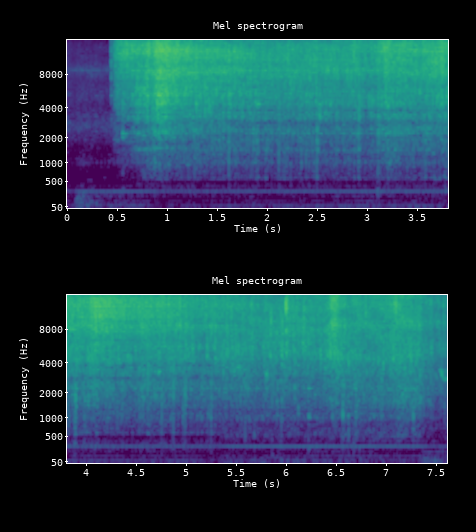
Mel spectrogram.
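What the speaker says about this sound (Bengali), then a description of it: "রুই মাছগুলো প্রথমে ভেজে নিচ্ছি" Rohu fish pieces fry in hot oil, a loud sizzle that bursts in suddenly and then holds as a steady, bright crackle with occasional light stirring.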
